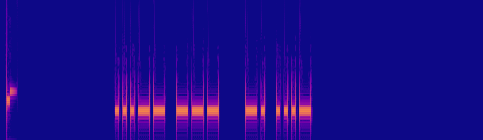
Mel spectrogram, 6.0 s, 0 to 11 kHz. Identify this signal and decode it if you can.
Morse code, heard as a keyed tone, about 25 wpm, 700 Hz. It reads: 3O NV
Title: Winter Field Day Exchanges Encore 25wpm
